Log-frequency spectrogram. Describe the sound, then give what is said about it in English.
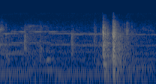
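A door is opened: a few faint clicks, then two sharp knocking thuds in quick succession as the latch and door move, over a low steady room hum. “Let me get the door.”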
